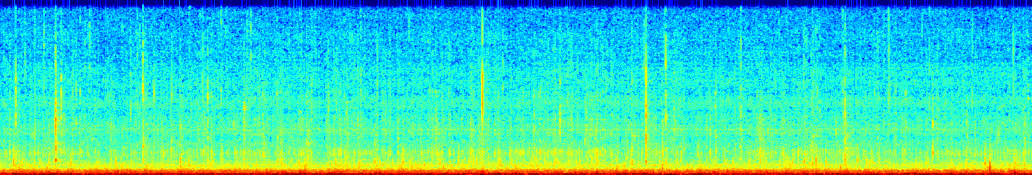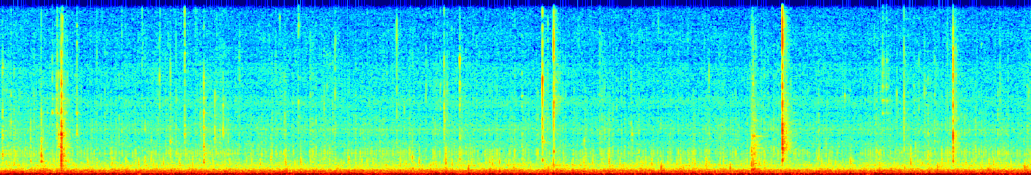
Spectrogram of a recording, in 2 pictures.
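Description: Large outdoor fire burning with a steady low rumble and a few sharp crackles now and then.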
